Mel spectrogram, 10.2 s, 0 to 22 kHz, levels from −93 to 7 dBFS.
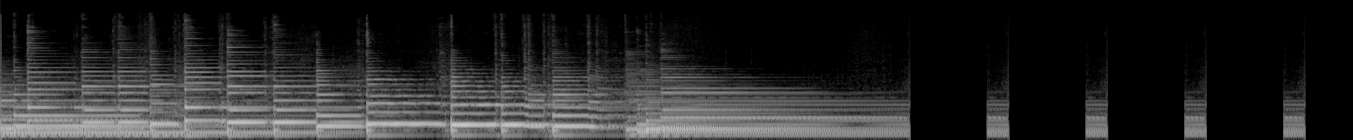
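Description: From 6.82 s to the end, the audio falls into a stutter with silent gaps: one 156 ms fragment replays four times, each followed by about 585 ms of digital silence, likely a stalled stream retrying. Unlike a plain dropout, the same burst returns at an even 741 ms pace.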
